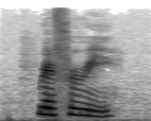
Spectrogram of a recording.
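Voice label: "referee", US English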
